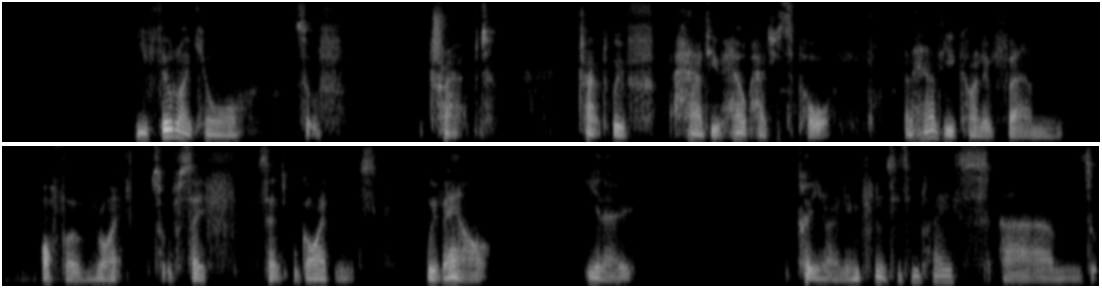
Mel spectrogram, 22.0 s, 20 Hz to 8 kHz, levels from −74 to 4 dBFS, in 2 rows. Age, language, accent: 40-59, English, British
